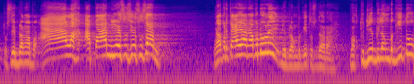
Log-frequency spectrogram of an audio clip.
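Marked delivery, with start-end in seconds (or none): 0.6-4.1 imitating a defiant brother, higher and louder; dismissive scoff. Preacher acts out his brother rejecting the rebuke, scoffing. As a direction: wave it off in a raised, scornful voice.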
